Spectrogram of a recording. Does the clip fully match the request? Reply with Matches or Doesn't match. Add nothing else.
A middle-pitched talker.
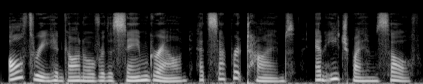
Matches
